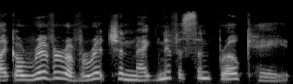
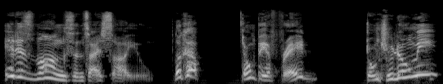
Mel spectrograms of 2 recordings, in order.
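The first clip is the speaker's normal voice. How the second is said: lightly voiced regent coaxing a frightened knight; regent's voice; 3 semitones higher than usual. A narrator's reading. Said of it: "Then a voice said".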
